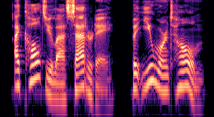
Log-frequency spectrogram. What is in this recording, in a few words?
Dictation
